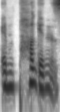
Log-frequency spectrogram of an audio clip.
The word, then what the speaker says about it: impugns: I've never heard the word impugns in my life.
